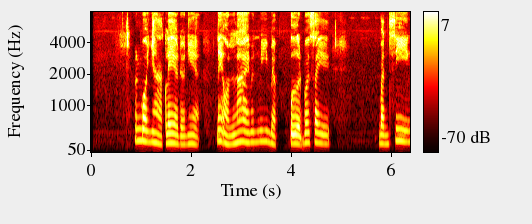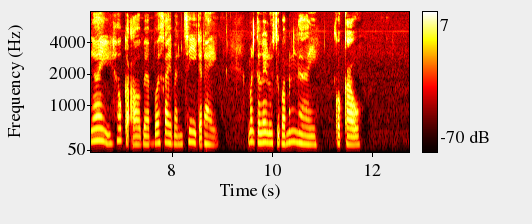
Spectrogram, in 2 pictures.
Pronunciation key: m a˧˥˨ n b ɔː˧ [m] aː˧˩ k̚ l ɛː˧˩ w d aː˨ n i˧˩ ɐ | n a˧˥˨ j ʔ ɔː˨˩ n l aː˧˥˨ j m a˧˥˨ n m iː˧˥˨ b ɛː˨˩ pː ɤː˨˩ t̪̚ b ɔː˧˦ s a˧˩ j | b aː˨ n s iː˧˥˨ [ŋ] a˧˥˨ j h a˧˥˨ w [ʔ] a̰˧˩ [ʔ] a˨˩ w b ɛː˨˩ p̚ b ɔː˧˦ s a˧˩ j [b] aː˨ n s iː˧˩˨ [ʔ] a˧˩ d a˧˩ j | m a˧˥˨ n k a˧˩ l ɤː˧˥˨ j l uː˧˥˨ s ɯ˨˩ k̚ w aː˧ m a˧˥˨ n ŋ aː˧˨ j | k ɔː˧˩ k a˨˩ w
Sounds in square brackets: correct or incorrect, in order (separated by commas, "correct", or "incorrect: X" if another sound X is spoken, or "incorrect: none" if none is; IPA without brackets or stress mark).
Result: incorrect: ɲ, correct, incorrect: k, correct, correct, incorrect: k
